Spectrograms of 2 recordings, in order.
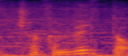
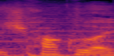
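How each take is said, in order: First: It is said with Japanese-style pronunciation. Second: It is said with English pronunciation.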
